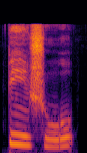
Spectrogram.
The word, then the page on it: 避暑: bì shǔ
